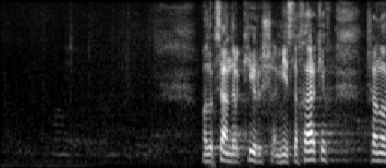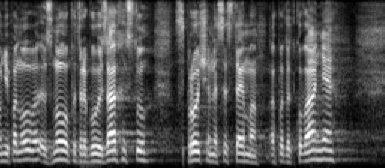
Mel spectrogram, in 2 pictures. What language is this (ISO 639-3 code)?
ukr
